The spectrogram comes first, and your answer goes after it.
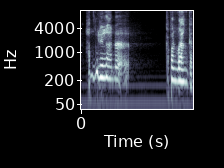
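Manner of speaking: a hint of a delighted old mother; mother's joyful voice. Mother's voice on the phone.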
